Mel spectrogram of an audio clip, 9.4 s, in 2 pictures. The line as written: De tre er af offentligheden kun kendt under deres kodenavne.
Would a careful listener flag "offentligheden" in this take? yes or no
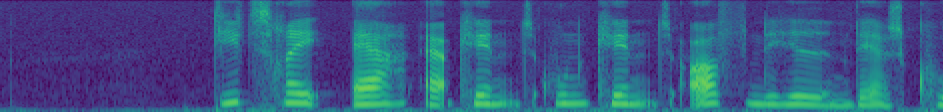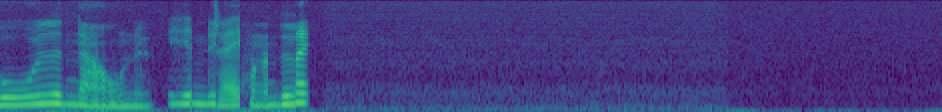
yes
